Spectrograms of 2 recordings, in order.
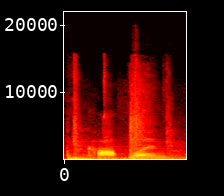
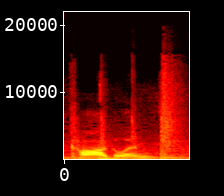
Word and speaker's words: Coughlin: you know is it Coughlin but it's Coughlin the H is silent I'm a proud wahoo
